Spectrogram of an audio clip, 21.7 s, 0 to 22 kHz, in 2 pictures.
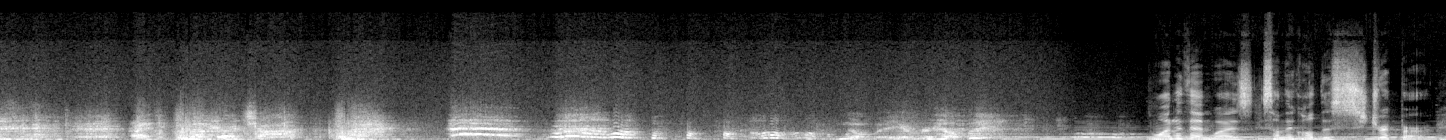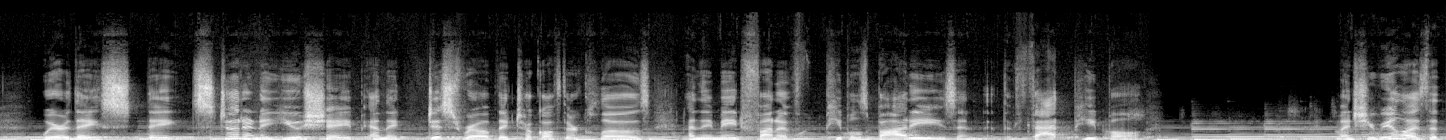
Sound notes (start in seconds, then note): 0.0 shouting; 0.3 woman panting, man shouting encouragement; 3.3 sobbing loudly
